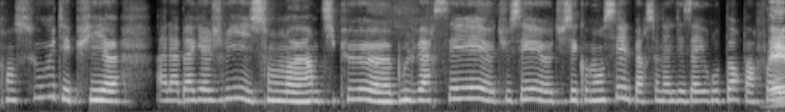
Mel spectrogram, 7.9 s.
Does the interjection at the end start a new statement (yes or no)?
yes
